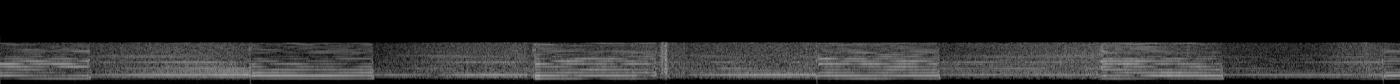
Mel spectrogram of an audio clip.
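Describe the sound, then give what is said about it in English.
A dull, monotonous broadcast tone drones continuously as a buzzy, harmonic-rich hum that shifts at regular intervals to a second, foghorn-like tone and back, repeating steadily throughout. “7 days a week, for the last four decades, it has been broadcasting a dull, monotonous tone that sounds like this.”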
